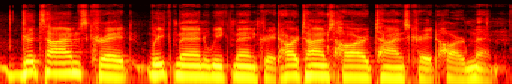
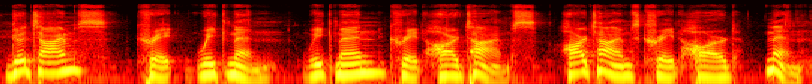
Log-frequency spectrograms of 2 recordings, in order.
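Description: First: It is said at normal speed. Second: It is said slowly and clearly.

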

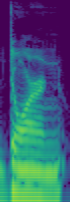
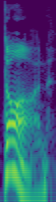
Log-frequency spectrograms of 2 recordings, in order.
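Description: First: The vowel is followed by an audible r. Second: The vowel has no r sound after it.

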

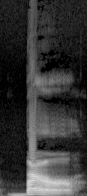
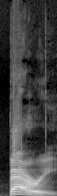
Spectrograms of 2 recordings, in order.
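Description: First: It is said in a Texas accent. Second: It is said in a New York accent.

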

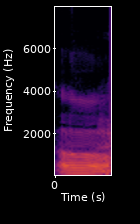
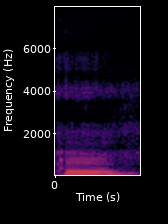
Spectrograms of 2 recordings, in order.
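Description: First: It sounds like a plain, startled reaction. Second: It sounds like a weird, drawn-out moan.

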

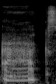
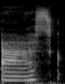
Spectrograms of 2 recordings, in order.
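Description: First: The word ends with a K then S sound. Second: The word ends with an S then K sound. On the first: The speaker calls it wrong. "ax instead of ask" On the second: The speaker calls it right. "ax instead of ask"

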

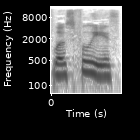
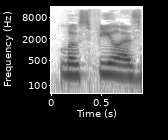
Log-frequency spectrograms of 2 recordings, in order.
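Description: First: Feliz is pronounced in a Spanish way. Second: Feliz is pronounced in an anglicized way. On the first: This is the original, correct form. The speaker calls it right. "but it's Los Feliz. ... Ask anyone who speaks Spanish" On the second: This is how locals commonly say it now. The speaker calls it wrong. "In LA, people say Los Feliz now"

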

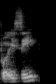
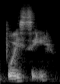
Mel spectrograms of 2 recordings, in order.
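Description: First: The middle consonant is a Z sound. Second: The middle consonant is an S sound. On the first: This is how outsiders say it. "natively, because I'm not originally from here" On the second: This is how locals say it. "pronounced it with an S sound"

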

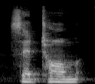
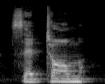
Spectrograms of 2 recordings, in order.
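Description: The two takes are said the same way.

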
